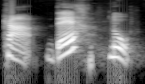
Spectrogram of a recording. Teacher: é um der então a sílaba tônica é um der certo a palavra caderno tem três sílabas e a mais forte é o der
